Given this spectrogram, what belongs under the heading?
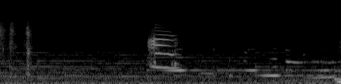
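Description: A cat meows indoors, a few short, faint calls scattered among quiet background sounds, with one clearer, rising meow in the middle.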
